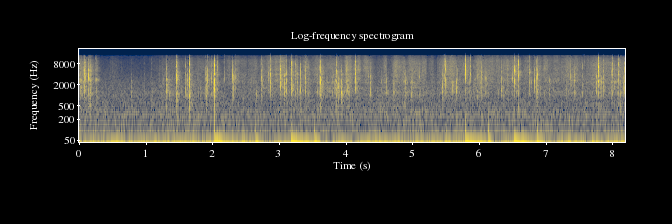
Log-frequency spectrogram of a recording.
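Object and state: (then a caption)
Paper bag crinkling. Fuzzy gloved fingers rub, crinkle and lift a thin, empty, printed white paper pharmacy bag. Many quick, crisp, bright crackles come in irregular bursts over a faint hiss, with almost no low end and each snap dying away instantly.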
